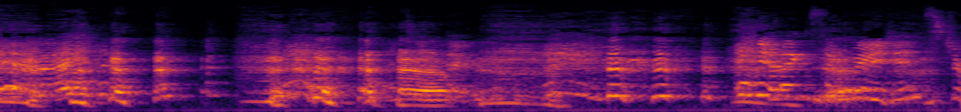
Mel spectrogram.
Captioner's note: laughter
